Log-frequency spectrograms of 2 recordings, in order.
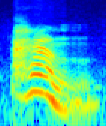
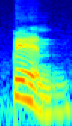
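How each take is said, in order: First: The first p comes with a puff of air. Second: The first p comes without a puff of air. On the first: The speaker calls it right. "যখন আমরা এই যে ফ্যান বলছি তখন কিন্তু আমাদের একটা বাতাসের ঝাপটা আসছে" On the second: The speaker calls it wrong. "পেন বললে কিন্তু জিনিসটা আমাদের কিন্তু অ্যাসপিরেটেড সাউন্ডস আর থাকছে না"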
